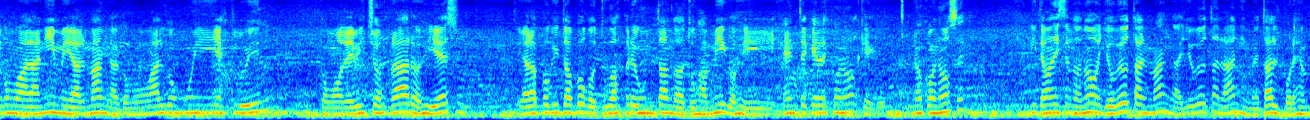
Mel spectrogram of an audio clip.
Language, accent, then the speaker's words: Spanish; La Palma, Canary Islands, Spain; soy un chico de La Palma que viene un año con sus amigos y eso.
